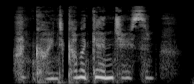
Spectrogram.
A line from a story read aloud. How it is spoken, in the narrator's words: Becca whispered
